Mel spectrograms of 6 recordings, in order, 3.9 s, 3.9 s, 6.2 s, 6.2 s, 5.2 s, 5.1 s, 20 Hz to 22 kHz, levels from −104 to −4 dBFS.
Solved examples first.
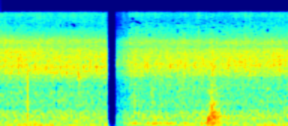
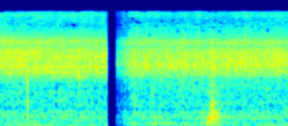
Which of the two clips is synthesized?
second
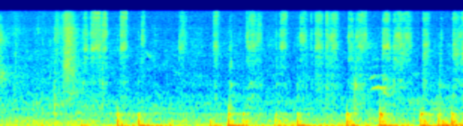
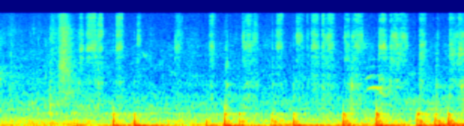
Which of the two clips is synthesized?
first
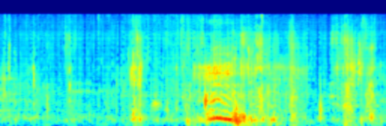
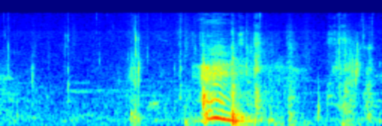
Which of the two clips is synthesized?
first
